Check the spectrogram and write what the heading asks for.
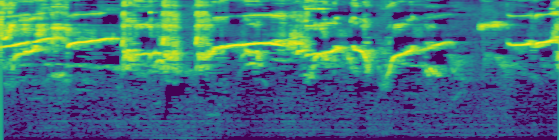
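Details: Kacer, the Oriental magpie-robin, a kept bird in village care, singing a rich run of loud whistled notes, long sliding whistles mixed with buzzy chattering bursts and brief pauses.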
